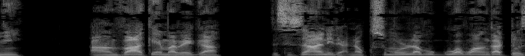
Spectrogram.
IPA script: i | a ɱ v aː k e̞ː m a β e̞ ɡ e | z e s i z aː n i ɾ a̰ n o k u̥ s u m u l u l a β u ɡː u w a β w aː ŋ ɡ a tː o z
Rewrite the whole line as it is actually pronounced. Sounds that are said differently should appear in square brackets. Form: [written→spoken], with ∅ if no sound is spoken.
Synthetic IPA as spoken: i | a ɱ v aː k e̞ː m a β e̞ ɡ [e→a] | z e s i [z→s] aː n i ɾ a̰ n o k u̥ s u m u l u l a β u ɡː u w a β w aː ŋ ɡ a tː o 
